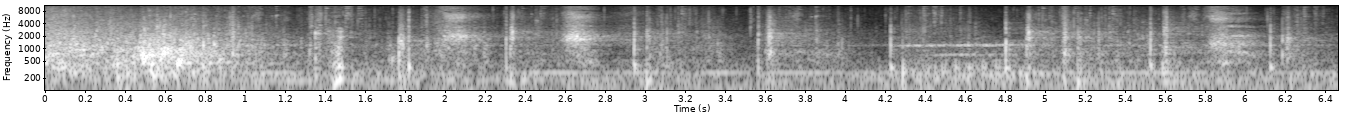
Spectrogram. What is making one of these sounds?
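Hands scrape and grip on rock while climbing.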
